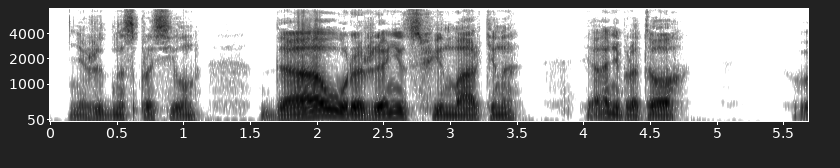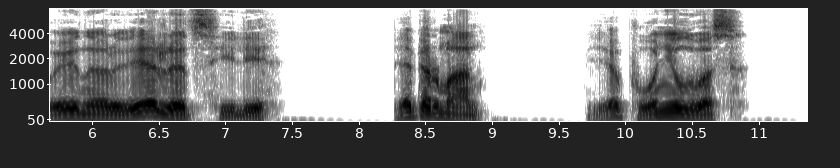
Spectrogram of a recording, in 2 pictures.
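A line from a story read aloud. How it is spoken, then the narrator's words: Plain. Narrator (Russian): ответил Кальдовин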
